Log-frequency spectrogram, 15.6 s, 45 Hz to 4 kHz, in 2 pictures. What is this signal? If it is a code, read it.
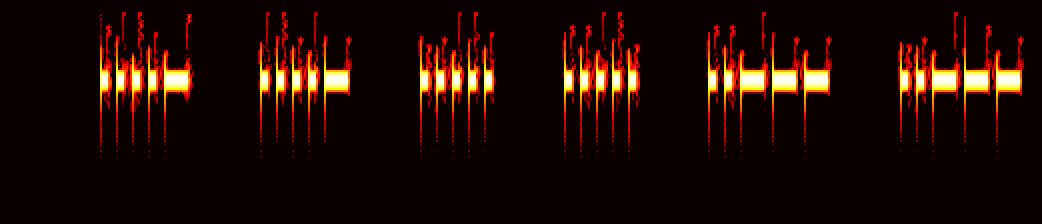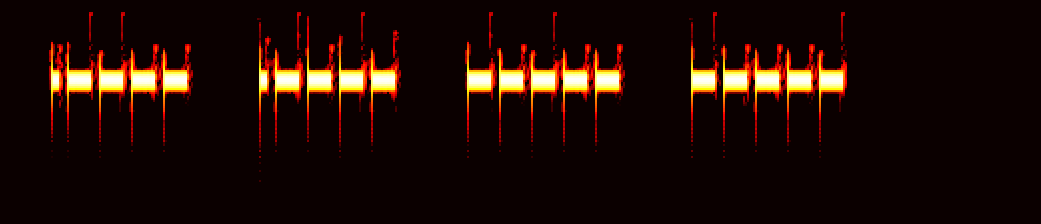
Morse code, heard as a keyed tone, about 20 wpm, spaced as for 11 wpm, 800 Hz. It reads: 4455221100
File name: cwmp3 / N1 SOUND NUMBERS 20 wpm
